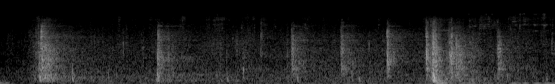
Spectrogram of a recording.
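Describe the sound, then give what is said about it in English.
A gym door with wire-meshed glass swings shut, followed by a series of sharp metallic clicks and rattles as a man locks it behind him, moderately loud, with no voices. “locks the door behind him”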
